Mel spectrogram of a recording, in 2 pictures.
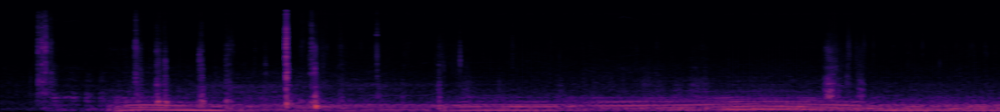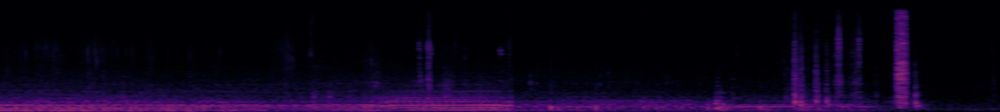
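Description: Car engine heard while driving, a steady low hum whose pitch rises and falls a few times with speed. It dies down in the last few seconds, with a few sharp clicks, the loudest near the end.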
